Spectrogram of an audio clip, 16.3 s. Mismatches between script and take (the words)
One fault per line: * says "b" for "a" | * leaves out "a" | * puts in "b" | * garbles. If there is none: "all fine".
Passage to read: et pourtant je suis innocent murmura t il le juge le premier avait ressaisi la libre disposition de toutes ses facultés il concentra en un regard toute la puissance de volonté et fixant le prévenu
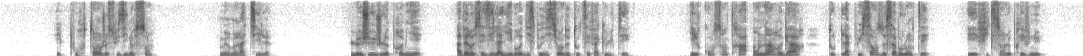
* puts in "sa"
